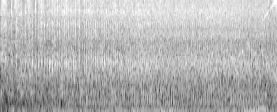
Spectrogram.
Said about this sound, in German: Also nicht wundern, wenn demnächst zwischen Bad Oldesloe und Selen so eine Drohne über euch rüberflattert.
